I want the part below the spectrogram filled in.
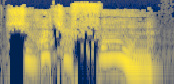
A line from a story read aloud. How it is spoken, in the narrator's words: Bree hisses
